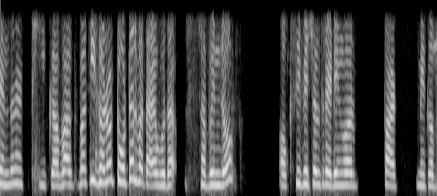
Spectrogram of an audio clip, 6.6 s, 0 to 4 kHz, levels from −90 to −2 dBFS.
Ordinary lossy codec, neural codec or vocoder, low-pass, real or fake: none; none; 3.6 kHz; real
